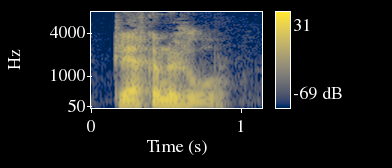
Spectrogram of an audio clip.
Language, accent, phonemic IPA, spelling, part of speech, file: French, France, /klɛʁ kɔm lə ʒuʁ/, clair comme le jour, adjective, LL-Q150 (fra)-clair comme le jour.wav
- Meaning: plain as the nose on one's face, clear as day, very obvious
